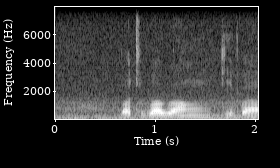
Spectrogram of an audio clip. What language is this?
Southern Sotho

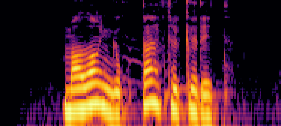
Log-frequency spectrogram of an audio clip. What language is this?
Bashkir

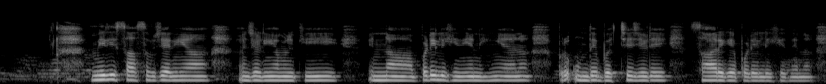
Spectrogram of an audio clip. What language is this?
Dogri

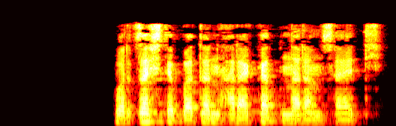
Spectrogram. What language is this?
Pashto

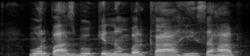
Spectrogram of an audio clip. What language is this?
Chhattisgarhi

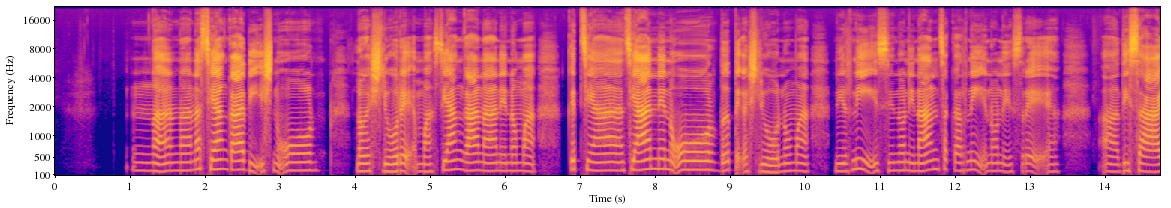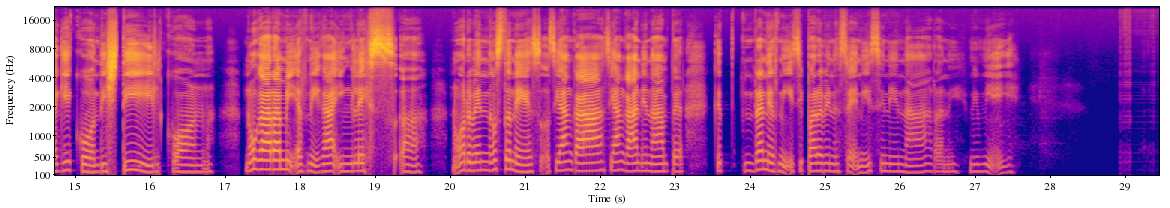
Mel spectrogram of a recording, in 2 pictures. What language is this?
Güilá Zapotec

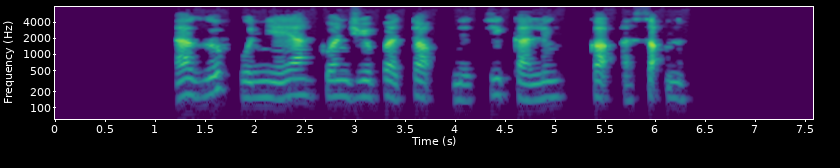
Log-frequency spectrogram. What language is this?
Bamenyam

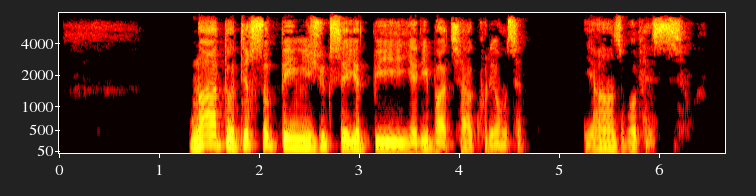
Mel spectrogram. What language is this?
Balti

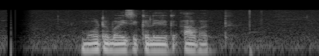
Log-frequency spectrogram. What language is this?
Sinhala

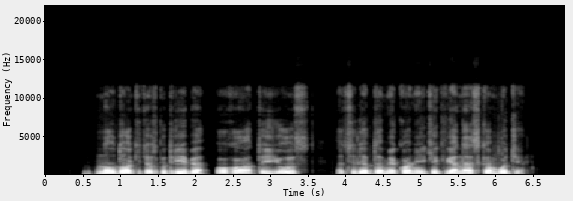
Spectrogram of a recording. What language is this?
Lithuanian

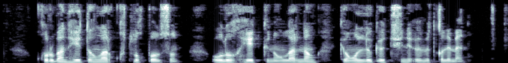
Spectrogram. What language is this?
Uyghur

